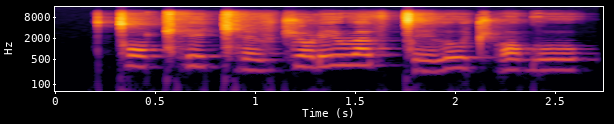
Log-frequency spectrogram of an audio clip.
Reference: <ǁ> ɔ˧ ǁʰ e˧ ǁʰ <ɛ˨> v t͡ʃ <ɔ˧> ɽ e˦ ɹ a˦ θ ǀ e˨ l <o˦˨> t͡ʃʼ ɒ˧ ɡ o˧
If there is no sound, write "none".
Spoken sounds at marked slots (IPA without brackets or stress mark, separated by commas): ǀ, ɛ˨, ɔ˧, o˦˨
